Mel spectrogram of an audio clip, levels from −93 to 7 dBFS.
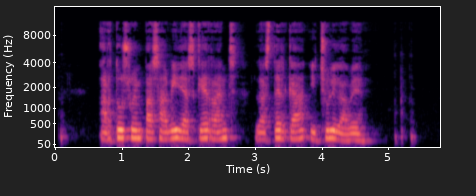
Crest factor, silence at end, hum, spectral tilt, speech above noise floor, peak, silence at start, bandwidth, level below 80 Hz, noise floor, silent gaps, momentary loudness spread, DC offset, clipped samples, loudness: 18 dB; 0.45 s; none; -4.5 dB/octave; 46 dB; -6 dBFS; 0.05 s; 11.5 kHz; -66 dBFS; -68 dBFS; none; 12 LU; under 0.1%; under 0.1%; -23 LUFS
